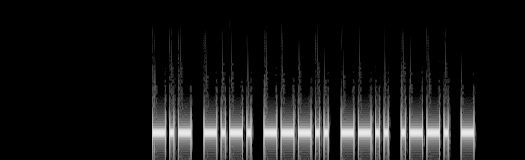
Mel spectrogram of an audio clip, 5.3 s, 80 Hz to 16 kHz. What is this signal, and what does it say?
Morse code, heard as a keyed tone, about 27 wpm, 700 Hz. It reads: KC8ZPT
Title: USA Call Signs - 6 Characters - Repeated 3x - 28wpm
